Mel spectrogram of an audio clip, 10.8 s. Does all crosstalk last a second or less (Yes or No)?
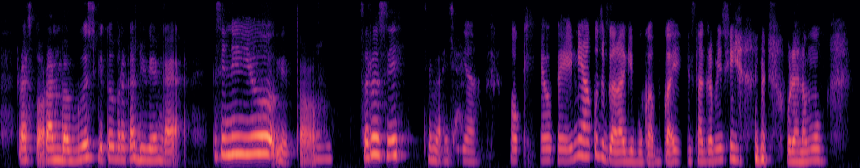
Yes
